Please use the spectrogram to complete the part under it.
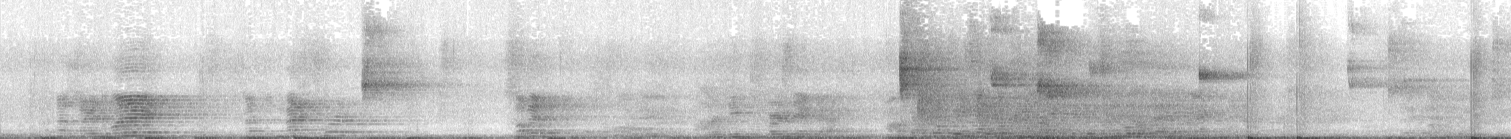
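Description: Young men shout to each other in a large echoing gym.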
